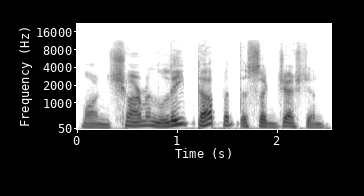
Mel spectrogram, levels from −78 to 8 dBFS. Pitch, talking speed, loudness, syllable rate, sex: 130 Hz, 140 wpm, -18 LUFS, 4.5 syllables/s, male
